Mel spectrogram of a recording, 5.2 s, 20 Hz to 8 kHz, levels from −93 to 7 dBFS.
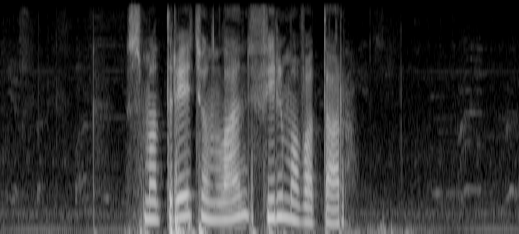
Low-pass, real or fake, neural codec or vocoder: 7.2 kHz; real; none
